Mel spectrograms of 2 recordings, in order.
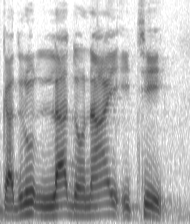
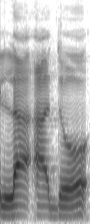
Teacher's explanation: It's swallowed up. So if there's a Kaf or Bet or Vav or Lam before Hashem's name, the patach under the Aleph is not pronounced. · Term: The Aleph is silent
